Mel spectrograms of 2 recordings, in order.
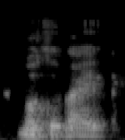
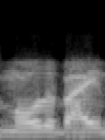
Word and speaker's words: Moldavite: If you So it's pronounced Moldavite. Moldavite. Okay. I mean, you were pretty much spot on. There's no tomato. Okay. But above Moldavite Mountain, Moldavite is a green crystal gem that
